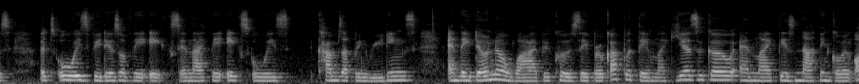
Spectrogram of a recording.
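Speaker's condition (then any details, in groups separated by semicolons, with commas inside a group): No condition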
